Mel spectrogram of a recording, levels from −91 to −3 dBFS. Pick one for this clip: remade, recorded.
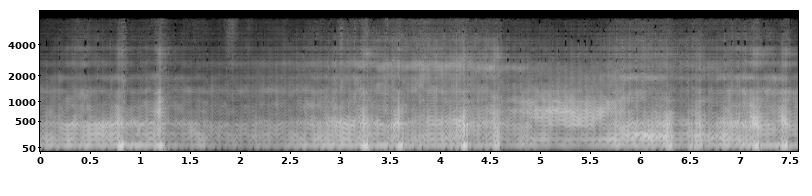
remade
